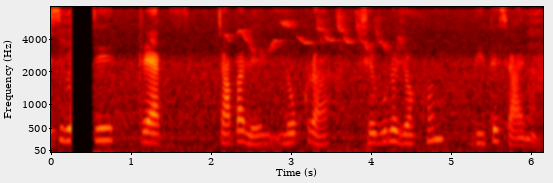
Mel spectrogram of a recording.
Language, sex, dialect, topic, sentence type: Bengali, female, Western, banking, statement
